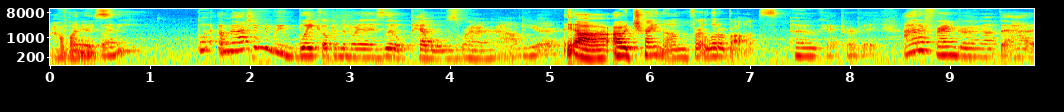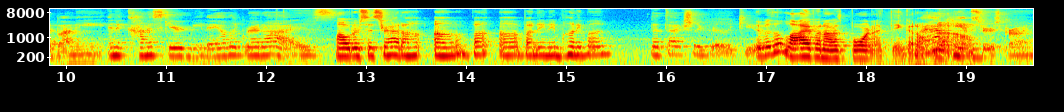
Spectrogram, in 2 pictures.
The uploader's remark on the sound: Live from our couch in New York City. We are still so new to podcasting and we are learning as we go, sorry in advance for the weird mic noises we have fixed them for the next episodes.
